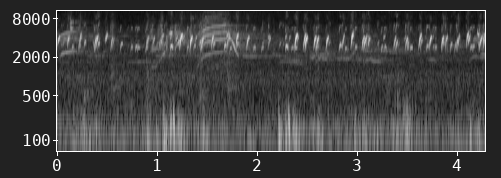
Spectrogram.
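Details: Goldfinch singing to encourage other songbirds: quick, bright, tinkling chirps run together in a steady twitter, with a couple of rising and falling slurred notes near the middle.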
